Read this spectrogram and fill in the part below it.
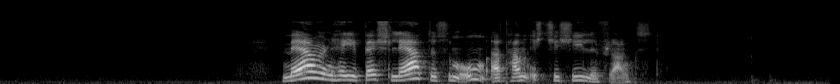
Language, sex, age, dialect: Faroese, female, 36-60, Suðurstreymoy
